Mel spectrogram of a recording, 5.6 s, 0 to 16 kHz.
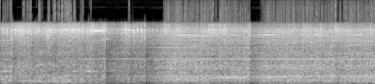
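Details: Ride aboard a GT6M tram, no. 214; under rumbling ride noise an odd wavering motor hum comes and goes, heard mainly at the start; unusual traction motor noise.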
